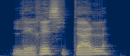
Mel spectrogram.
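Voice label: "les recitals", French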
